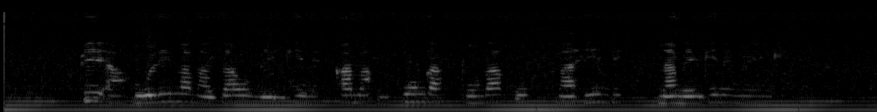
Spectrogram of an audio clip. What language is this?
Swahili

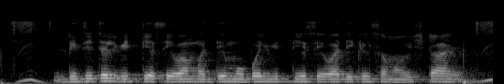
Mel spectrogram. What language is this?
Marathi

